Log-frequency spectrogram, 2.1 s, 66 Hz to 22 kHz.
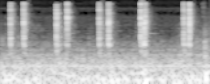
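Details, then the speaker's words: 2006 Ford F150 King Ranch multi-function (turn signal/high beam) stalk: loose double clicks in quick pairs as it moves, no firm detent, excessive play; worn switch, signals work only sometimes. "And if you look, it's really, really loose. It's not supposed to have that much play. If I do this, you can hear it clicks a couple of times."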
